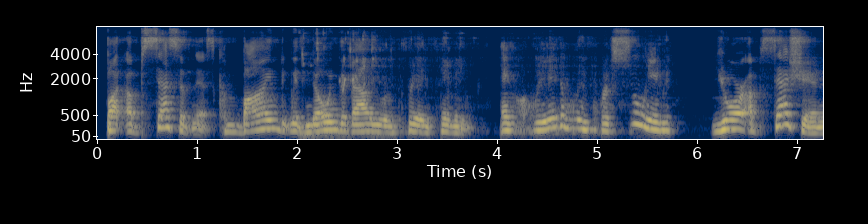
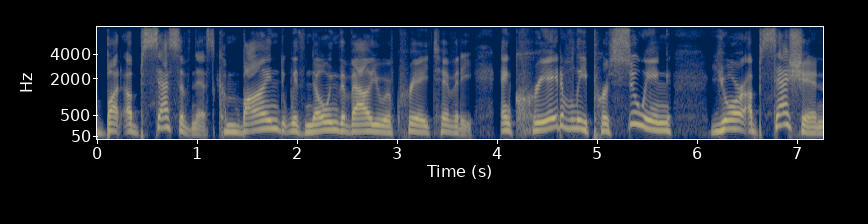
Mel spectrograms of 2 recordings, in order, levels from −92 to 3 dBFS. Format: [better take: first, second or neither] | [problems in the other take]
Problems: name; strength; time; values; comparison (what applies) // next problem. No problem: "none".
second | noise reduction (neural mask model DeepFilterNet 3)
